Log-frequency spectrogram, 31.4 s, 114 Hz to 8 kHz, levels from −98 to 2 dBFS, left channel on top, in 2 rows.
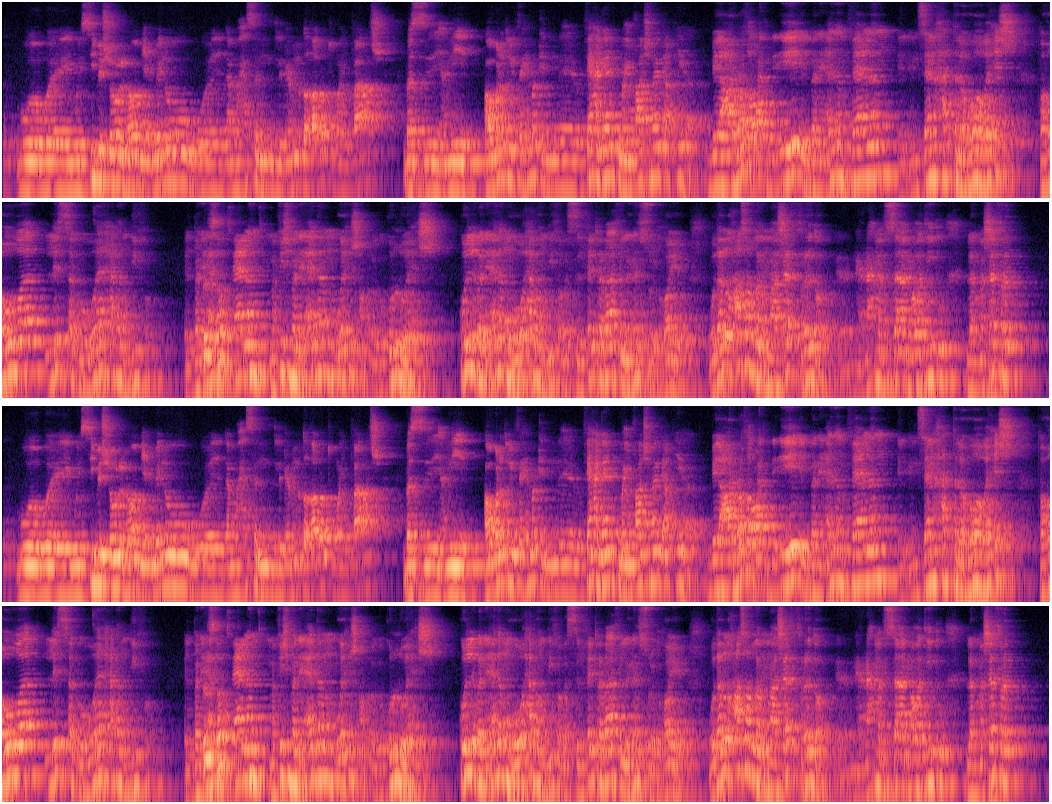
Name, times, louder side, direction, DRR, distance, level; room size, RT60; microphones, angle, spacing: voice 1, 0.2-5.6 6.0-6.9 7.2-10.4 11.0-11.4 18.7-19.0 19.4-19.5, right 3 dB, 80° right, -1 dB, 1.4 m, -20 dB
voice 2, 10.6-17.9 18.4-18.9 19.2-22.2 22.6-30.8, right 1 dB, 30° right, -3 dB, 1.5 m, -22 dB
8.1 x 3.4 x 4.7 m, 1.1 s
head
